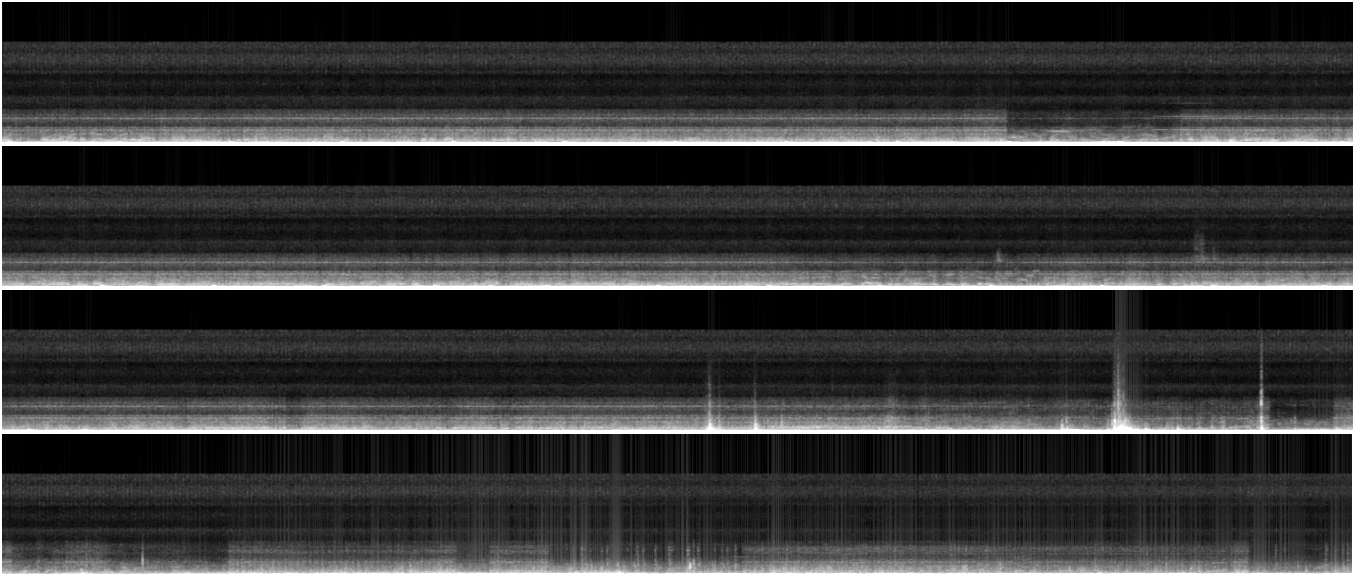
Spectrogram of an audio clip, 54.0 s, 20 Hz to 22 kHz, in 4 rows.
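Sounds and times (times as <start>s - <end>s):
car engine idling: 0.0s - 54.0s
quiet radio music: 0.0s - 54.0s
radio speech: 0.0s - 54.0s.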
